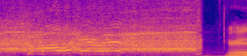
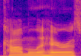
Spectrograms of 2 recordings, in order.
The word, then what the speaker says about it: Kamala Harris: have articles of impeachment to impeach Joe Biden Cala Harris it's pronounced Kamala Harris first of all second of all impeachment articles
